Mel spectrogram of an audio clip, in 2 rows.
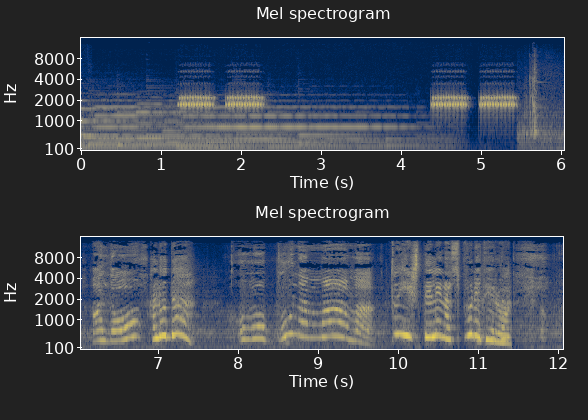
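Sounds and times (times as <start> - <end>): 
soft music: 0.0 - 4.4
telephone ringing: 1.2 - 2.3, 4.4 - 5.5
speech: 6.3 - 11.8.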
